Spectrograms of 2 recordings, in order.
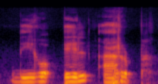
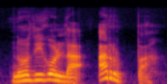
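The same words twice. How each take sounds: First: El arpa, slow and clear; correct article. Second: La arpa, the wrong form; wrong article. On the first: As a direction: say el arpa, stressing el. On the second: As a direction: say la arpa with la before arpa. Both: Shown as a demonstration.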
